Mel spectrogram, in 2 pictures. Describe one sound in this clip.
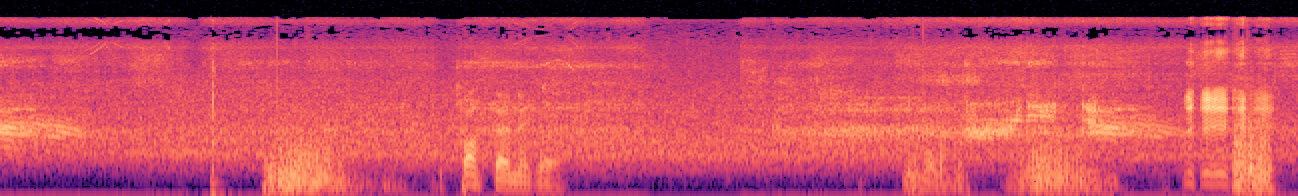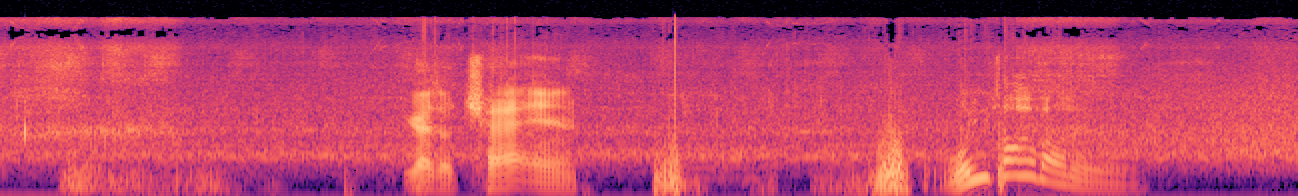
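A large arena crowd cheers steadily.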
